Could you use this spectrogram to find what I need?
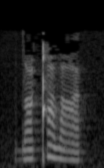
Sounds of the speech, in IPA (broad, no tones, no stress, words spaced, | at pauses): dˤiǃiðˤa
